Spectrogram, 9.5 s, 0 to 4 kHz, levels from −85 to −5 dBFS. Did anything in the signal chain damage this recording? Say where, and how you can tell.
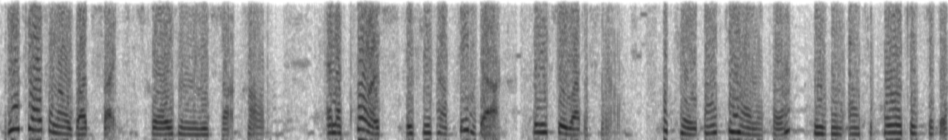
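Yes. The damage happens at the codec stage, in decoding, and it lasts the whole clip. This is a mu-law and A-law mix-up. The speech was coded as G.711 mu-law, with nothing above 4 kHz, as telephone audio should be. It was then decoded as A-law. The two laws map the same 8-bit codes to different levels. So loudness is scrambled and the speech turns harsh and distorted. The quietest samples jump well above silence, so pauses fill with noise.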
